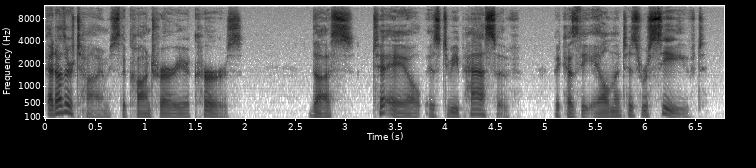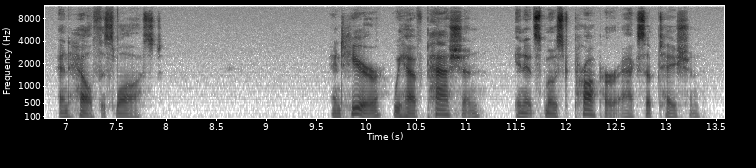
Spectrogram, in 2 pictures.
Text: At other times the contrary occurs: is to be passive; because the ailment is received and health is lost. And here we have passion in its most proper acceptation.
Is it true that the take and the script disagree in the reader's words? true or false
true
